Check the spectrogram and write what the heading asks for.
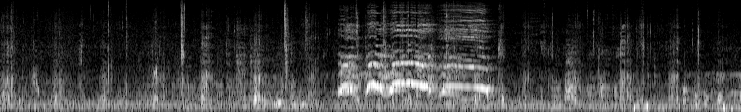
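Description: A rooster crows once, about three seconds in, for about a second and a half, rising and falling in pitch. Small clicks of close-up chewing and crunching of raw vegetables run around it.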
